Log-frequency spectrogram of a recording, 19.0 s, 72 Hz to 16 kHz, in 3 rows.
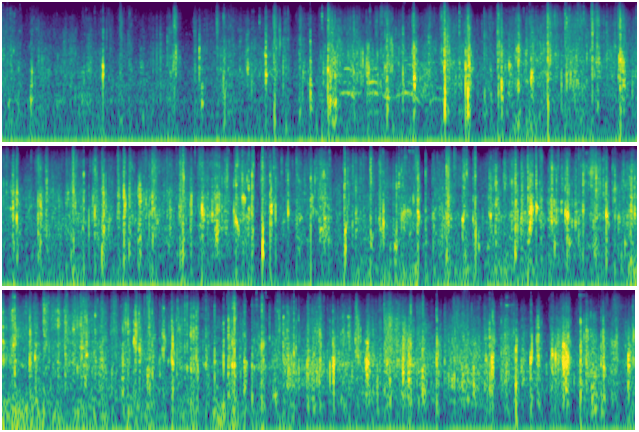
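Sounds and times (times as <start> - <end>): horse hooves clopping on gravel: 0.0 - 19.0.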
